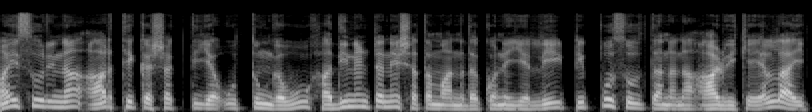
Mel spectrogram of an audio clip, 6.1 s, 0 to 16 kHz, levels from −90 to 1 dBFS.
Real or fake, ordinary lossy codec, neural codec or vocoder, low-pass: fake; none; vocoder, 22.05 kHz, 80 mel bands, WaveNeXt; 9.9 kHz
